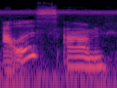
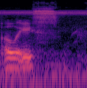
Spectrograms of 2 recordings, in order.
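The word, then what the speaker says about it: Alyce: I get called Alice a lot because my name is spelled A-L-Y-C-E, and so people think it's Alice. And so I guess that's a nickname, but other than that, I just get called Elise, so it's not very exciting.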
